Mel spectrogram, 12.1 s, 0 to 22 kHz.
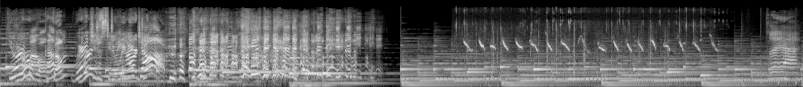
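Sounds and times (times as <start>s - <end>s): light cartoon background music: 0.0s - 12.0s.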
